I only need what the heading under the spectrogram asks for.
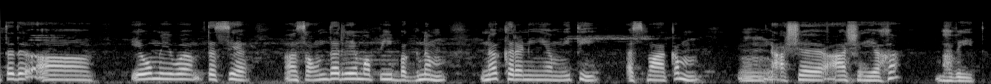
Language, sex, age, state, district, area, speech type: Sanskrit, female, 30-45, Karnataka, Dharwad, urban, spontaneous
